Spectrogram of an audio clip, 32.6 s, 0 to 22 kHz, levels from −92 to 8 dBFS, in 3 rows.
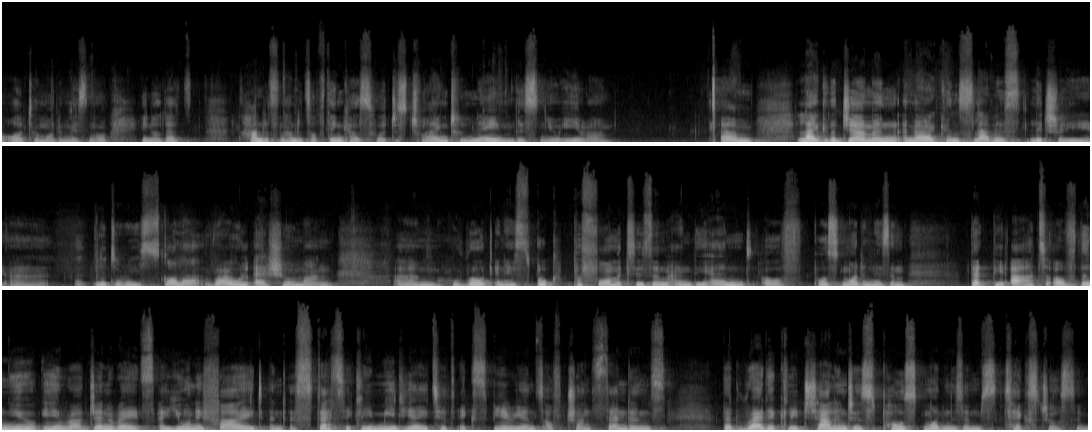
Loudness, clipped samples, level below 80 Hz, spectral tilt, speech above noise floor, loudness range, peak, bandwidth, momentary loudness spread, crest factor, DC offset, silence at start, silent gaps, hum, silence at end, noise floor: -31 LUFS; under 0.1%; -70 dBFS; -5 dB/octave; 36 dB; 5 LU; -10 dBFS; 17.5 kHz; 12 LU; 22 dB; under 0.1%; 0 s; none; none; 0 s; -67 dBFS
